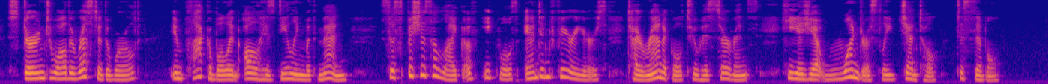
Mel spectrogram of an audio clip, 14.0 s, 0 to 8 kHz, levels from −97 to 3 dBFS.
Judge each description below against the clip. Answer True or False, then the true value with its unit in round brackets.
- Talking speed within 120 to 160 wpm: True (140 wpm)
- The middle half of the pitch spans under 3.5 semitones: False (4.6 semitones)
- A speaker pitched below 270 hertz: True (190 Hz)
